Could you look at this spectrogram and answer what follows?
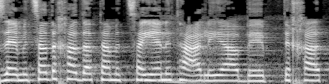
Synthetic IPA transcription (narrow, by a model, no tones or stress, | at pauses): zemit͡sad̪eχad̪atamet͡sajenethaʕalijabebt̪iχa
